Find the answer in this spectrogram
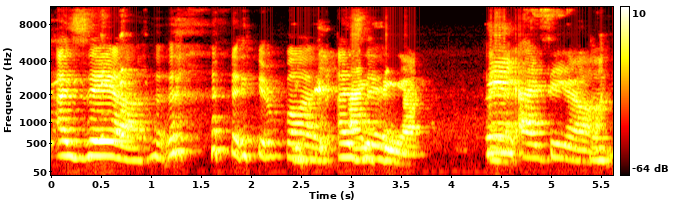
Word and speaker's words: Isaiah: I don't know how to pronounce his name, but yay, Asia. Isaiah.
